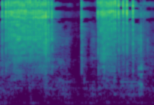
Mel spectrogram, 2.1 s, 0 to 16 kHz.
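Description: The metal crank on the side of a Mamiya C33 twin-lens reflex camera being turned, its ratchet mechanism clicking. It gives a short rasp, then a quick run of small clicks in the second half.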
